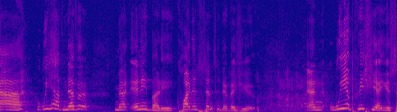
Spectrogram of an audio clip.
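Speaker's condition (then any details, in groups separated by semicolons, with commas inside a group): Cerebral palsy; titanium neck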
